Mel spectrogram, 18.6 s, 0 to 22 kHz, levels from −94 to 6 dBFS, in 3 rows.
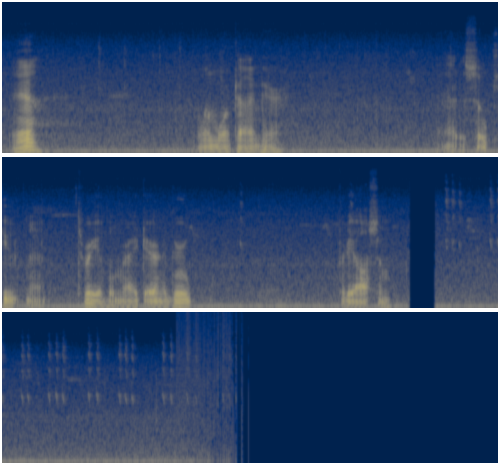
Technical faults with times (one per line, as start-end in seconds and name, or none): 14.57-18.60 truncation distortion on a fade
